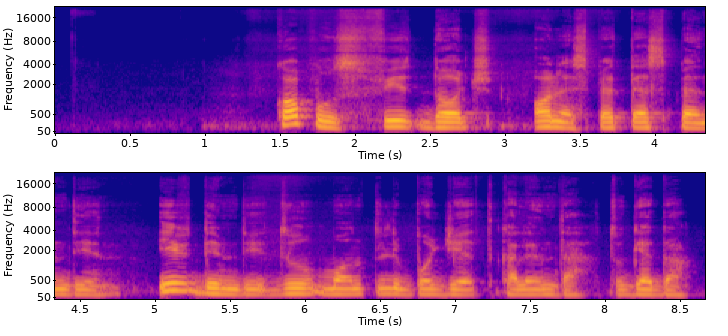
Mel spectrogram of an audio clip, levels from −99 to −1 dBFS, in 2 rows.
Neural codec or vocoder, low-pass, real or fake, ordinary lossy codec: none; none; real; none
